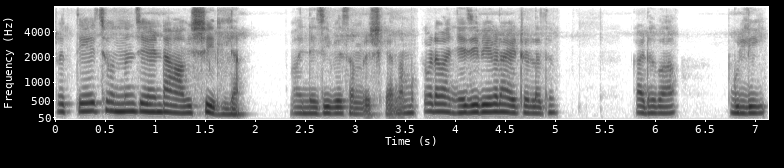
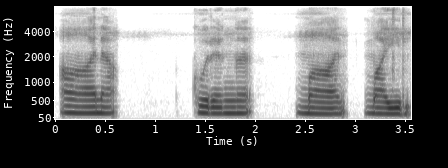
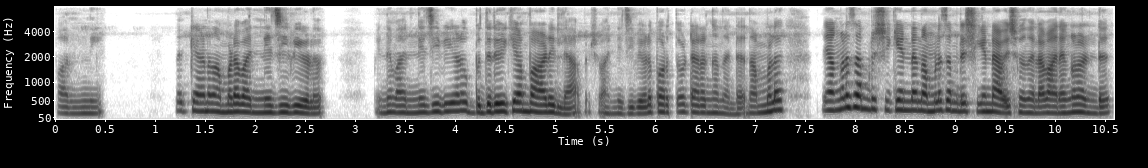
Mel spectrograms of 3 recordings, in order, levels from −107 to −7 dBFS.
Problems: low volume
